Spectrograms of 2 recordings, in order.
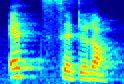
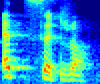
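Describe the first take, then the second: First: Said in the usual way. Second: एटसेटरा with the त said very lightly; soft t. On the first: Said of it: "क्या बोलते हैं इसको". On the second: Shown as a demonstration. Teacher shows the soft t in एटसेटरा. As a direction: say एटसेटरा, barely touching the t. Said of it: "त बहुत ही धीरे से बोला जाता है".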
